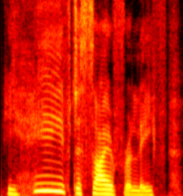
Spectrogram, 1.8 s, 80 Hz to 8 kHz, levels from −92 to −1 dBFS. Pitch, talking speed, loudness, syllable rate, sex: 210 Hz, 195 wpm, -16 LUFS, 5.0 syllables/s, female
